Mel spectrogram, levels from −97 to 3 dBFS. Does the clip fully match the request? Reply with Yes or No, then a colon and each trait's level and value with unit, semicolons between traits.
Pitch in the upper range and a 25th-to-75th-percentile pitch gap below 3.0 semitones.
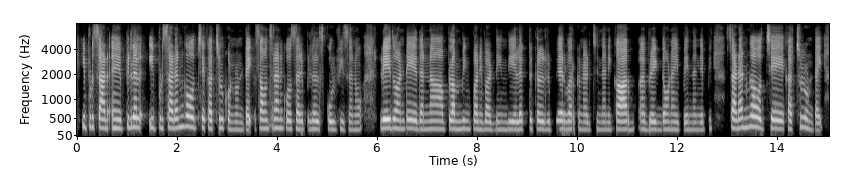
Yes: high, 210 Hz; narrow, 2.6 semitones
